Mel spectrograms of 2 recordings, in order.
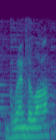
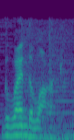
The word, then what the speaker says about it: Glendalough: wait first let me say how would I pronounce it glendel you're close Brian but you're miles away it's called Glend delock and the high-end whiskey is now available in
